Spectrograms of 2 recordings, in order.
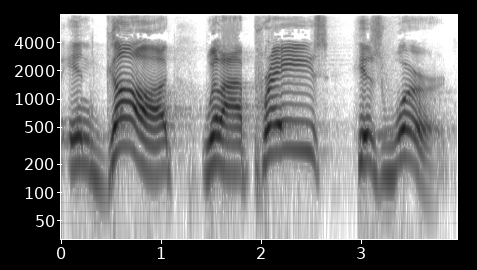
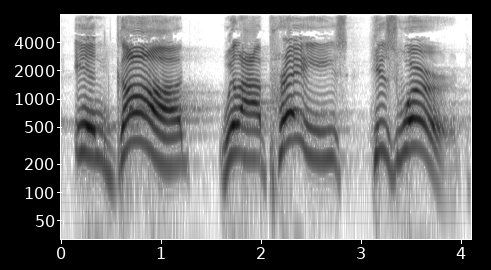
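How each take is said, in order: First: "God" drawn out slowly; In God, stressed. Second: "God" stressed, very slow and loud; slow emphatic reading; emphasized verse. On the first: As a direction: lean on "God" in the phrase. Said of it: "that unique phrase". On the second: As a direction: read "In God" slowly with weight. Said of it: "Let's just emphasize". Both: Shown as a demonstration.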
